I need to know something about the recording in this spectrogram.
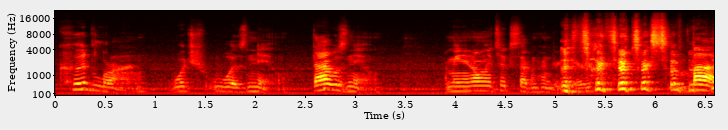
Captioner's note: laughing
